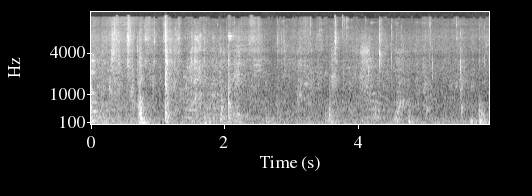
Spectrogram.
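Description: Papers rustle on a table.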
